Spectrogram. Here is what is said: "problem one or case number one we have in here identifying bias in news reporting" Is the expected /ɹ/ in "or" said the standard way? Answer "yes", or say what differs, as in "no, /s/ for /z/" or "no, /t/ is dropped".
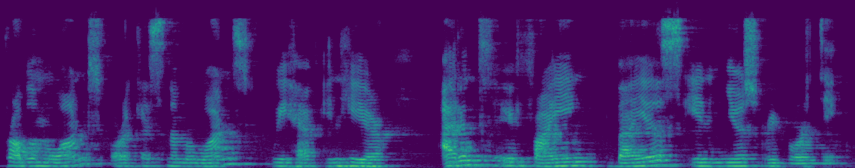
yes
